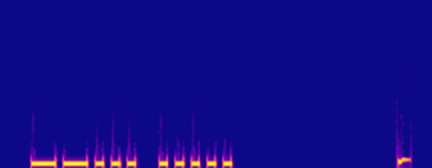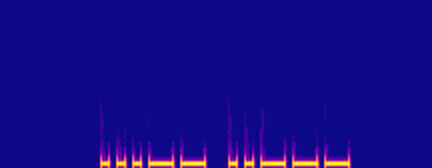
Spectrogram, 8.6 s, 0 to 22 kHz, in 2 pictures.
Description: Morse code, heard as a keyed tone, about 15 wpm, 700 Hz. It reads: 75 32
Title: Common Cut Numbers - 2-Digit 15wpm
